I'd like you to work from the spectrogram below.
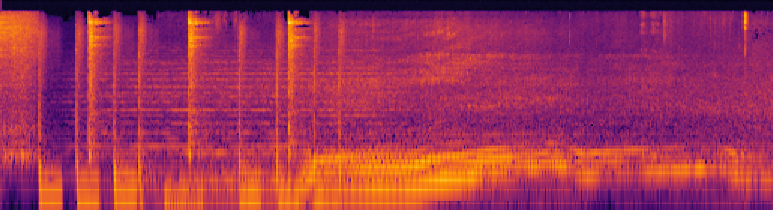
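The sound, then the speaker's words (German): Loud car engine revving: a few sharp mechanical clunks at first, then the engine roars up in pitch and holds a sustained, throaty growl that slowly eases off. “Rührende Motoren.”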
